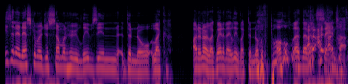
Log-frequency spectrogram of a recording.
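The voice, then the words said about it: Speaks with a noticeable accent. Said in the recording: “Santa sounds so good in your accent.”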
